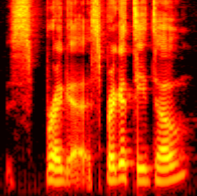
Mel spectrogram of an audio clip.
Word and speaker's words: Sprigatito: So it's Sprigatito, Foy Coco, and Quaxley.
